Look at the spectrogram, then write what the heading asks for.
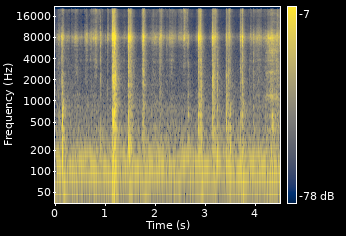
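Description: Tarot cards being shuffled and drawn in a quiet room, a series of crisp flicks and slaps in irregular bursts, close and clear, with one sharper snap near the start.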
